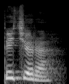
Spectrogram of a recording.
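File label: "печӧра", Komi, female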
